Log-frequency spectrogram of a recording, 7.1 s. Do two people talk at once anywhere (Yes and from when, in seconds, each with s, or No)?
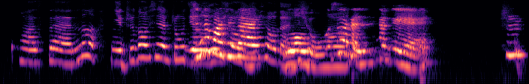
Yes, from 2.6 s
